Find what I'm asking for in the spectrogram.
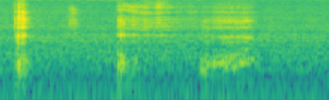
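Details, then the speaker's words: Deliberately produced burps demonstrated in a burping tutorial (closing the throat and sucking in hard, then releasing): three short, throaty, rough, gulping bursts. "But you can go, you can like close your throat if you know how to do that, and like suck in really hard, but then go, just"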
